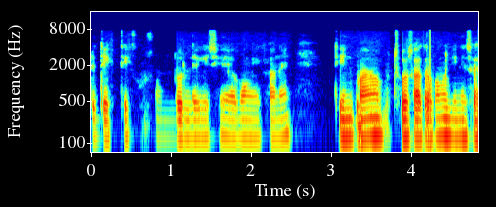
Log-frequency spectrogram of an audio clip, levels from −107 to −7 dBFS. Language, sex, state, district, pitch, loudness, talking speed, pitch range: Bengali, male, West Bengal, Jhargram, 125 Hz, -26 LUFS, 150 wpm, 120-130 Hz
